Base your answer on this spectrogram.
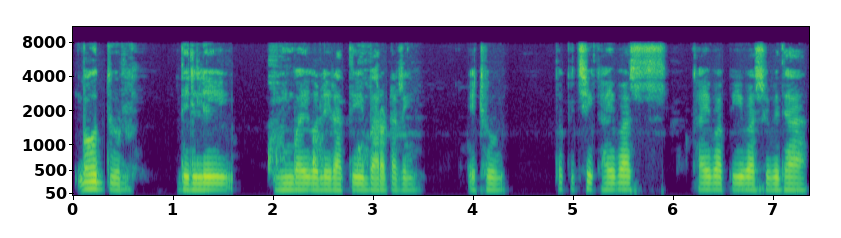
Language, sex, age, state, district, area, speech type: Odia, male, 18-30, Odisha, Bargarh, urban, spontaneous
